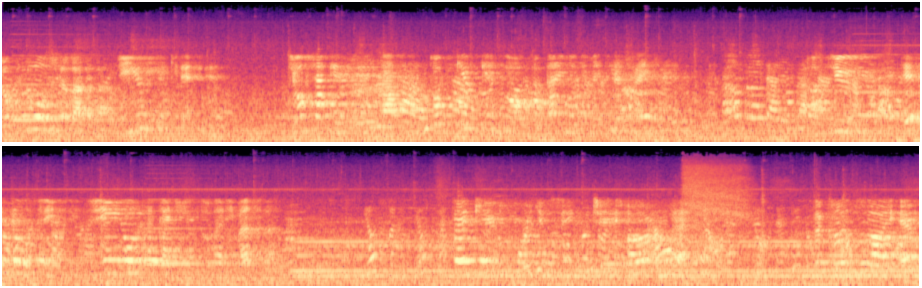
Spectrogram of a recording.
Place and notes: Kansai International Airport, Osaka - train station voices
Osaka Prefecture, Japan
